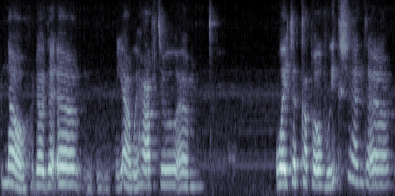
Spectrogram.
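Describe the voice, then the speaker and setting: A woman co-hosting a casual live-stream chat, speaking hesitantly with many pauses over a video call. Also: fairly high pitch, dark tone, muffled recording. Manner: hesitant, many fillers and restarts.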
